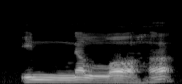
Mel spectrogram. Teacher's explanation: ইন্নাল্লাহা লফজ জালাল এখানে আমরা একটু মোটা করে পড়বো, ডিপ করে, ইন্নাল্লাহা কানা, কানা কাফটাকে ওপেন করে একটা টানবেন, নুনে কোনো টান নাই, কানা আলিমান, আলিমান আইনটাকে রাইট দিবেন, লি একালে টানবেন।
